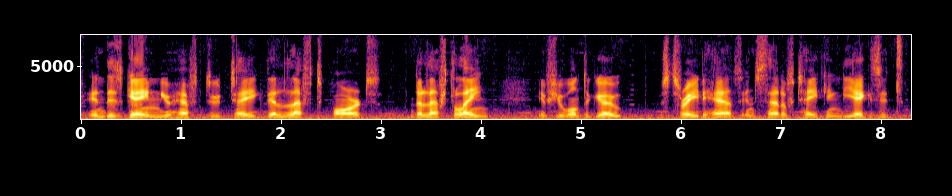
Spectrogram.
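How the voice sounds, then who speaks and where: Slow-talking man streaming a game. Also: fairly low pitch, sharp tone. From Belgium. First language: Dutch. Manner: thinking aloud, easygoing, frequent ums and uhs. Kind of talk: live gameplay commentary.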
